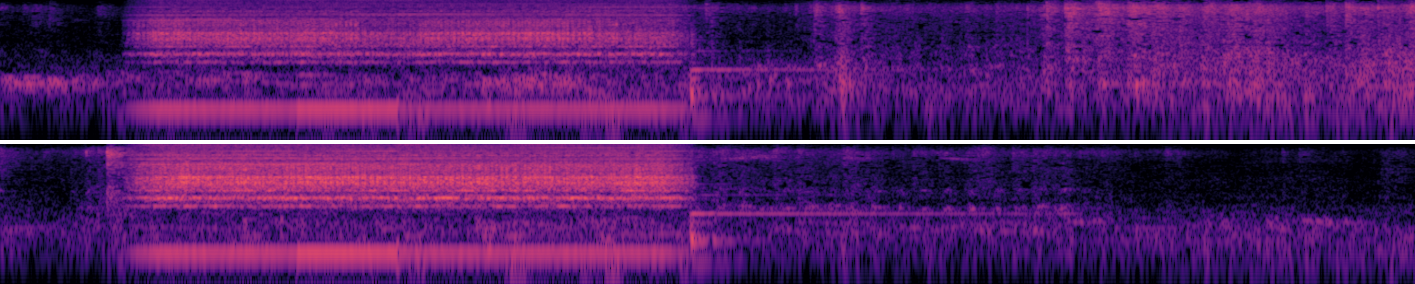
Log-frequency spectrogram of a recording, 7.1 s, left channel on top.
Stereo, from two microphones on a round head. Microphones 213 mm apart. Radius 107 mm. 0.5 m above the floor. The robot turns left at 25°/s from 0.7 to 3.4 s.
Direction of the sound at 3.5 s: 10° right (ahead or behind).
